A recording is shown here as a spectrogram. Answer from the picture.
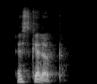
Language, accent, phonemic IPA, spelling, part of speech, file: French, France, /ɛs.ka.lɔp/, escalope, noun, LL-Q150 (fra)-escalope.wav
- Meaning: escalope (thin slice of meat)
